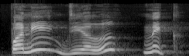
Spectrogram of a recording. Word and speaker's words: понедельник: P, O, N, ye, D, ye, L, soft sign, and N, E, K, and stress is on ye. Понедельник.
